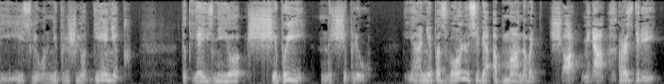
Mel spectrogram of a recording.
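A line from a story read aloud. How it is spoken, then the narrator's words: Angry muttering. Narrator (Russian): Финогенов бормотал, сжимая кулаки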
